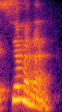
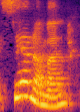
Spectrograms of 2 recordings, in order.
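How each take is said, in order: First: The word is pronounced in a childlike, altered way. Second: The word is pronounced in the standard way. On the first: "she would say cinnamon" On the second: "instead of saying cinnamon"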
